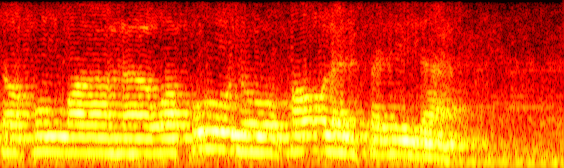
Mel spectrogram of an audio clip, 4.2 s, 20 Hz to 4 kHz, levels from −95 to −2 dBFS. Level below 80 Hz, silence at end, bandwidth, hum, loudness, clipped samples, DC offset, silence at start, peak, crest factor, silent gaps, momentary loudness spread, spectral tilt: -38 dBFS; 0 s; 4 kHz; none; -15 LUFS; under 0.1%; under 0.1%; 0 s; 0 dBFS; 14 dB; none; 14 LU; -13.5 dB/octave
